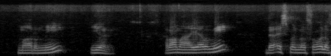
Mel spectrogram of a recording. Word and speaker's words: مرمي: رمى يرمي مفعول is on the wazn of مرموي. But that is not how things happen. Rather, this wow is also converted into a ya, just to help us يعني pronounce it. So we'll say مرمي.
